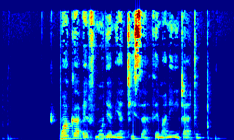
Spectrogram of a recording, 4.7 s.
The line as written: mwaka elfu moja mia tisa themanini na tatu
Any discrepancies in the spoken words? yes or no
yes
